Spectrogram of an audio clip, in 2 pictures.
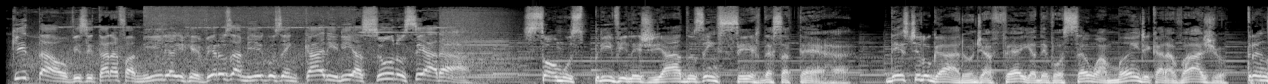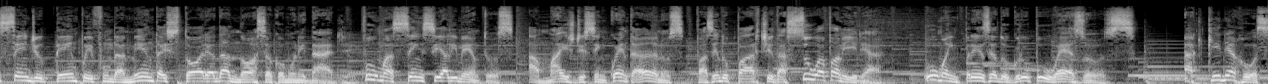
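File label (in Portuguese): VOZES MASCULINAS, Padrão Institucional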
